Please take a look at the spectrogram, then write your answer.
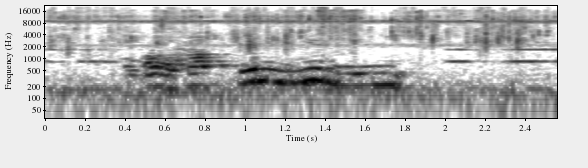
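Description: Water runs from a hose or tap while a mat is washed, making a faint, steady rush under a person's raised voice across the short stretch.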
